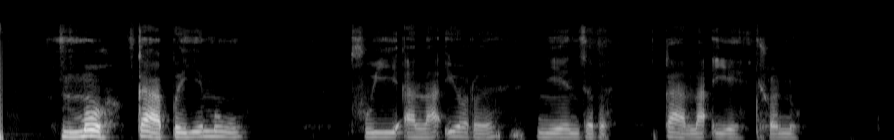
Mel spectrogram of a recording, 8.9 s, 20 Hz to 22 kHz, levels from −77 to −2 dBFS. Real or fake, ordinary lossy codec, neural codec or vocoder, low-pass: real; Opus, 32 kbps; none; 10.8 kHz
